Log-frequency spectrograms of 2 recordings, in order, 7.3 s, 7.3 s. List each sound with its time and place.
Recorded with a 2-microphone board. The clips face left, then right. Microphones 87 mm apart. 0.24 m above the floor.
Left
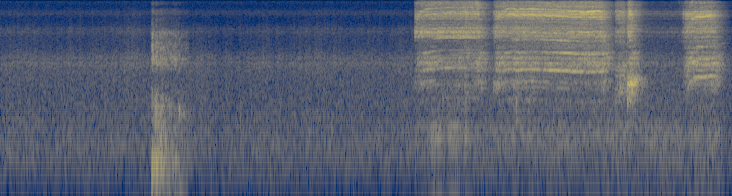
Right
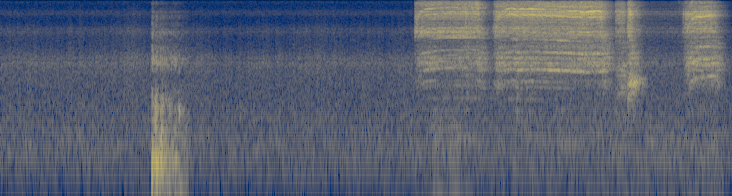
1.5 s a gunshot: 20° right (ahead or behind), 0.5 m
4.1 s a camera shutter: 50° left (ahead or behind), 4 m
